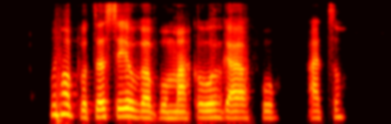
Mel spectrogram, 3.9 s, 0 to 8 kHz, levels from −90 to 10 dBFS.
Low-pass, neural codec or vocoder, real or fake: 7.2 kHz; codec, 16 kHz, 0.8 kbps, ZipCodec; fake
